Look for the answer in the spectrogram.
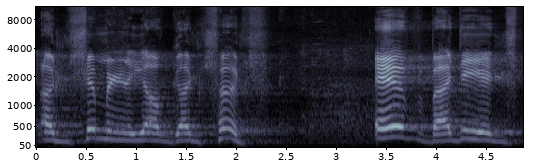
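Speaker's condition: Cerebral palsy; oxygen cut off at birth for 18 minutes in Jonesboro, Arkansas, walks with limp, neck operation; still talks funny; speech impediment, hard for many to understand

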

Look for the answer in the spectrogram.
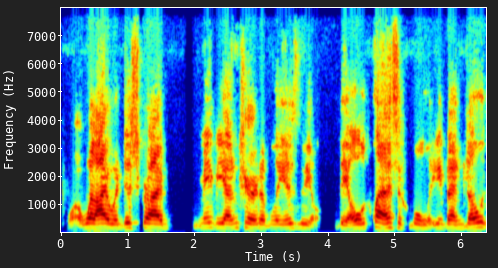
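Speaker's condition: Cerebral palsy; uses a wheelchair

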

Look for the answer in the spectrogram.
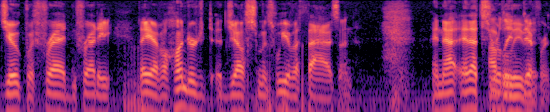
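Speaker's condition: No condition

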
